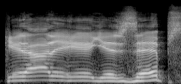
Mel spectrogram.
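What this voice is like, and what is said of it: Gruff impression of an actor's voice. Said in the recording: “my impression of Clint Eastwood in Gran Torino”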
